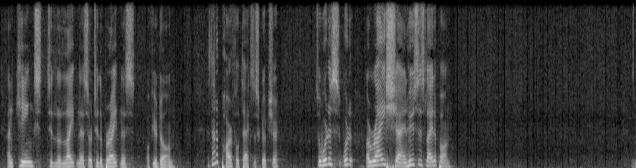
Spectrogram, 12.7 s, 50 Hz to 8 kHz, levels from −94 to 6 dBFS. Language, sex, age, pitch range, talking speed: English, male, 40-59, 150-190 Hz, 150 wpm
